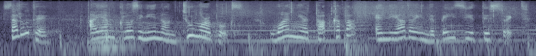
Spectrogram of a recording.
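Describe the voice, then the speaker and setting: An actress playing a bookish, spirited young Italian woman bookseller, friendly and expressive, with an Italian accent, in a dramatic game cutscene. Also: high voice, moderate pace, over music. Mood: excited.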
